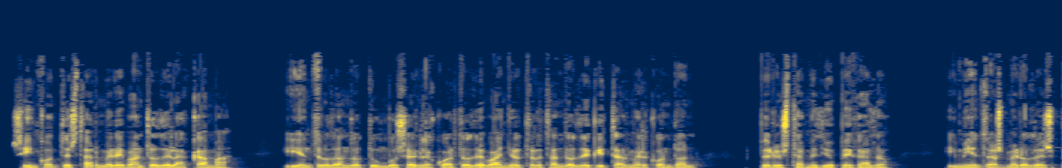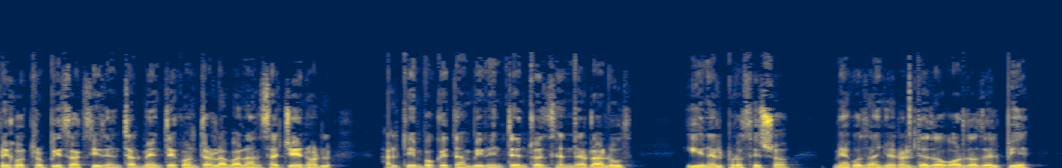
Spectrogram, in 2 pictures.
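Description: A man reading a novel aloud in the first person, with a steady, deliberate delivery. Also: a bass voice. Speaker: audiobook narrator.

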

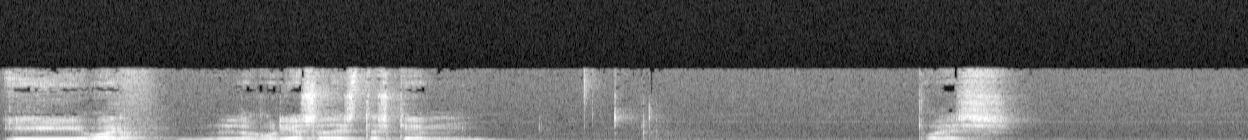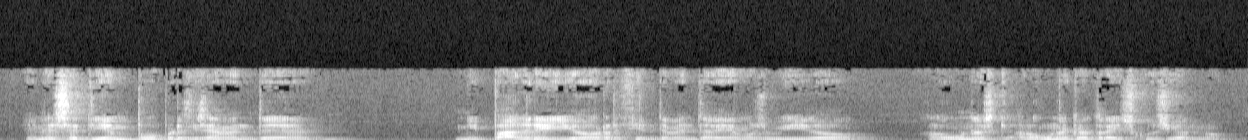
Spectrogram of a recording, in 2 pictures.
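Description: Young male podcast host from Spain, reflective monologue, even and flat, mid pitch, halting with fillers. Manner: thoughtful, many pauses and fillers, addresses the listener.

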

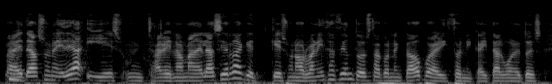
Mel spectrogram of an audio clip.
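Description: A woman in her thirties with a Spanish accent from Spain, telling an animated story in casual chat and acting out the quoted voices. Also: on the low side, racing.

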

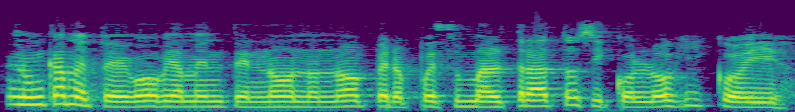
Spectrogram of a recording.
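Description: A woman's voice: lowish voice, brisk. A young woman with a Mexican accent telling a personal story in casual, slangy chat. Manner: slangy, animated storytelling with frequent "güey". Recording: dull, muffled recording.

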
